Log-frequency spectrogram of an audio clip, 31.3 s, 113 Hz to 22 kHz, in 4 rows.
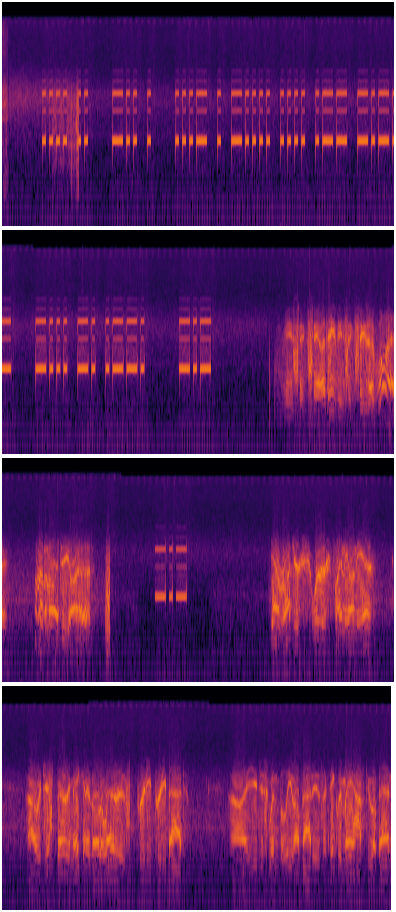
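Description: A radio tone keyed on and off in short and long beeps for about eleven seconds, in the manner of a Morse-code station identifier from the VE6HWY amateur repeater. A single short beep follows later, between stretches of voice heard over the radio.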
